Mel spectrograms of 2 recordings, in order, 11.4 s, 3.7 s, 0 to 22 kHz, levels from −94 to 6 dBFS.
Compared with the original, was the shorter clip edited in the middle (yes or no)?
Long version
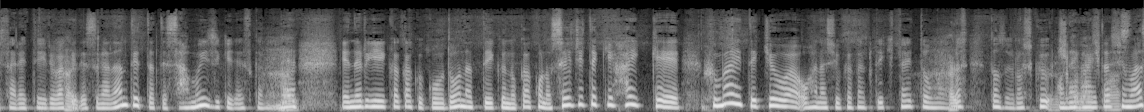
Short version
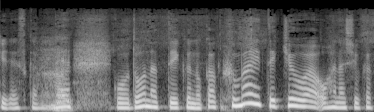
yes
